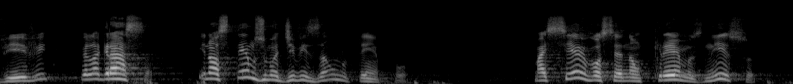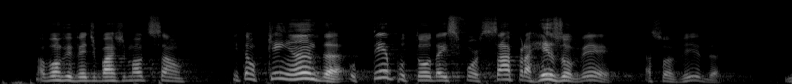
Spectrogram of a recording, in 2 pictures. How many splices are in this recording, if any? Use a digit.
2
